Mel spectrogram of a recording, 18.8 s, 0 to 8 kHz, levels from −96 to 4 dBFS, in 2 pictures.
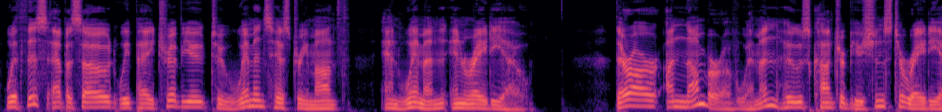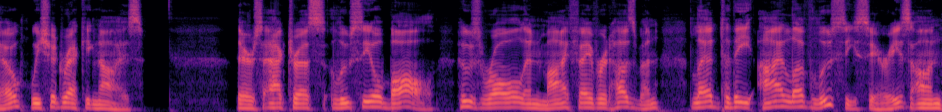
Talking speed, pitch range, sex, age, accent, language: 145 wpm, 105-140 Hz, male, 50-69, American, English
